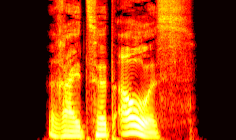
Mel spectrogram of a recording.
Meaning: second-person plural subjunctive I of ausreizen
- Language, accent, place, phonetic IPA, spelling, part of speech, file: German, Germany, Berlin, [ˌʁaɪ̯t͡sət ˈaʊ̯s], reizet aus, verb, De-reizet aus.ogg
